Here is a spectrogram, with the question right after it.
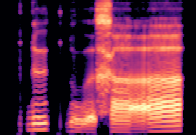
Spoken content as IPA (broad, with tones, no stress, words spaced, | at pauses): ɗɨ˦˥k̚ ɗṵ˧˨ə̯ xa̰ː˧˥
